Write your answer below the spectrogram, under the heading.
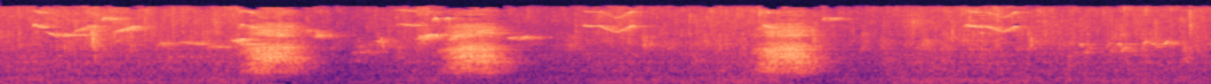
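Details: A common hill myna (Gracula religiosa) calls its friend with three loud, harsh, word-like bursts ("Snezhok") about a second apart, with faint high chirps from other birds behind.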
